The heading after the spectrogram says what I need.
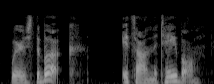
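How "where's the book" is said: book stressed, with rising intonation. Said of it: "Normal intonation".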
